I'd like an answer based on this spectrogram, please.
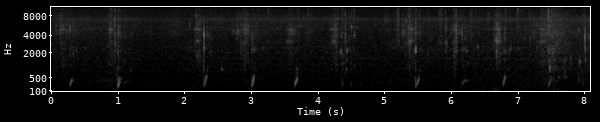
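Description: Faint, irregular small water plops and drips, each a quick rising blip, coming every half second to a second and a half. A low rumble comes up over the last couple of seconds.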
